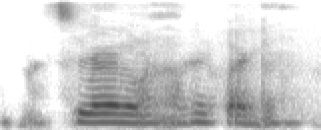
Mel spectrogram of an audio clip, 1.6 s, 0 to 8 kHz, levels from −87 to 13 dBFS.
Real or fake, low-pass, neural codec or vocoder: fake; 7.2 kHz; codec, 16 kHz, 1 kbps, FreqCodec, larger model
